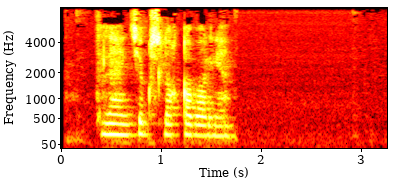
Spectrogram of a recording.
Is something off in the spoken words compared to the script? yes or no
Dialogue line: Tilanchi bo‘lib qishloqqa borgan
yes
